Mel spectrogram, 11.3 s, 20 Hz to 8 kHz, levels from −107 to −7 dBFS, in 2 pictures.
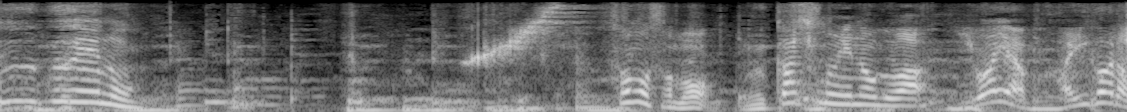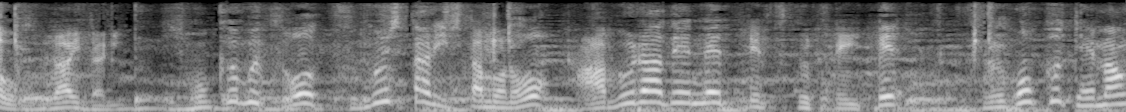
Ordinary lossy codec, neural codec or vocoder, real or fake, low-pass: AAC, 32 kbps; codec, 16 kHz, 4 kbps, FreqCodec, larger model; fake; 7.2 kHz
